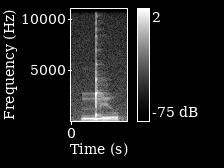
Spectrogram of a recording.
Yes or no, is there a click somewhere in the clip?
yes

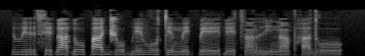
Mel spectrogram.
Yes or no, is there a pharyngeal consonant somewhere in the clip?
no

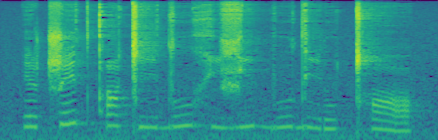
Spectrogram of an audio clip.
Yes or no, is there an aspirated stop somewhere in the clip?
yes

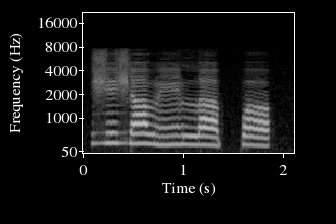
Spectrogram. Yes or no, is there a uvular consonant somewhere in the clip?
no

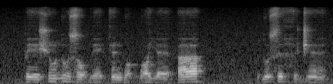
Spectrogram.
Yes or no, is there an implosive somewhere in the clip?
yes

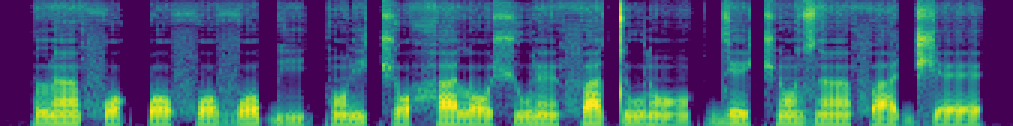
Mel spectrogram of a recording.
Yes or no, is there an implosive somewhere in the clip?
yes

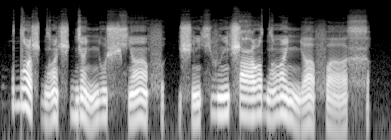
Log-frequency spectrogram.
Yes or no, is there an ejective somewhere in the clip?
no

